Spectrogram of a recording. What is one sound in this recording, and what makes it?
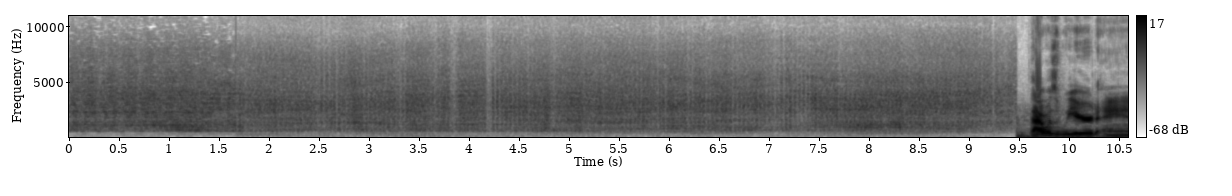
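A pressure washer sprays a hissing jet of water against a metal panel.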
